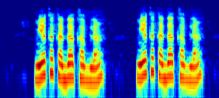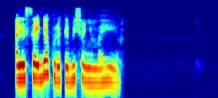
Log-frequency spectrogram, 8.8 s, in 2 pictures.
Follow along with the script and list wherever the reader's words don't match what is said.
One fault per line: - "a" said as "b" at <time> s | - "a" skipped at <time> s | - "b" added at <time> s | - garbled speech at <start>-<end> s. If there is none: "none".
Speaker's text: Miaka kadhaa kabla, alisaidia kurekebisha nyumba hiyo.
- "miaka kadhaa kabla" added at 2.7 s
